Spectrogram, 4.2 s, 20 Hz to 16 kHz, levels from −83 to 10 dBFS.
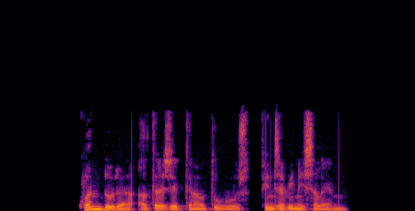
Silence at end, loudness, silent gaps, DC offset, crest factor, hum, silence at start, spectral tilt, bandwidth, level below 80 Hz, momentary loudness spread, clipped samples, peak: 0.7 s; -20 LUFS; 2.52-2.61 s; under 0.1%; 16 dB; none; 0.8 s; -5.5 dB/octave; 8 kHz; -54 dBFS; 10 LU; under 0.1%; -4 dBFS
